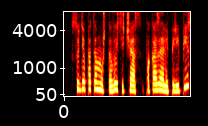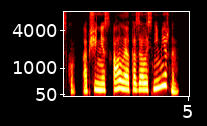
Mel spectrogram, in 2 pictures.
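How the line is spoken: Plain. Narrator (Russian): спросила я Анатолия

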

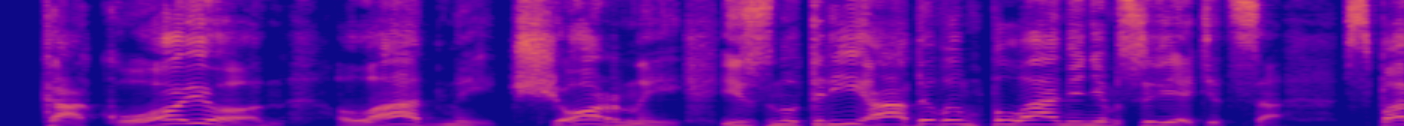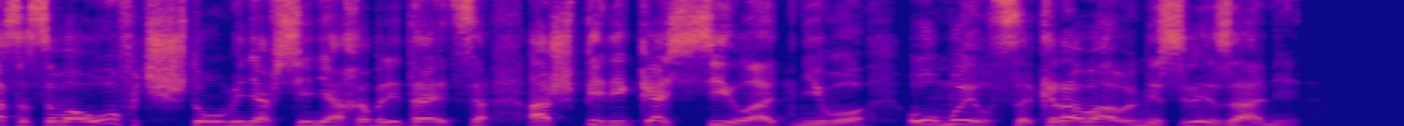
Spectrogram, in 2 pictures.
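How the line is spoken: Witch shouting into phone. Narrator (Russian): прокричала бы в трубку ведьма

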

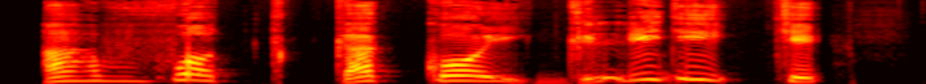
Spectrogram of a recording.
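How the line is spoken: Sudden shriek. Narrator (Russian): взвизгнул вдруг штабс-капитан

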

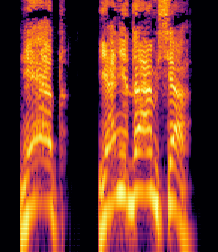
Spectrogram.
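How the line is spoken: Yelled. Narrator (Russian): заорал

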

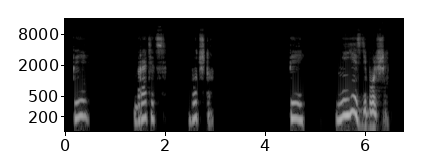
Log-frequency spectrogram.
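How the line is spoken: Gentle request. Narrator (Russian): мягко попросил отец Гурий

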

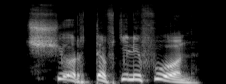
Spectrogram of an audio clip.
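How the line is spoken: Furious exclamation. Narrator (Russian): еще больше взбешенный, он воскликнул

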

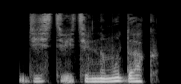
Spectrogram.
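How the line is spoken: Whisper. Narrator (Russian): прошептала я

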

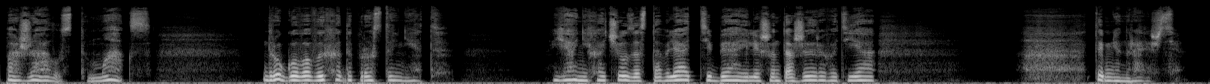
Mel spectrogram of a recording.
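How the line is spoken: Muffled mumble. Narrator (Russian): пробормотала я, уткнувшись в его спину

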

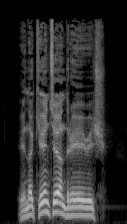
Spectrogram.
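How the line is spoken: Deep booming bass. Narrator (Russian): прогудел офицер густым басом

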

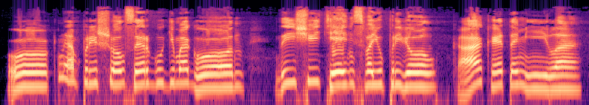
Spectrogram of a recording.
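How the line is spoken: Comic high squeak. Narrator (Russian): Комически тоненьким голоском пропищал Джуфин

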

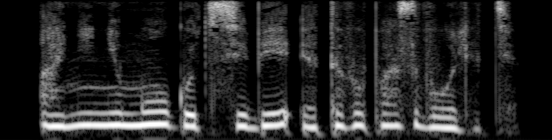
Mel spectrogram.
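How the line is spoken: Plain. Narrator (Russian): ответила Айла

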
